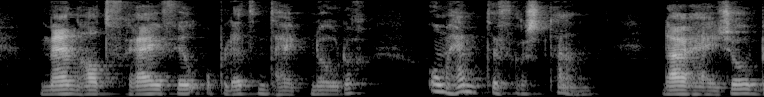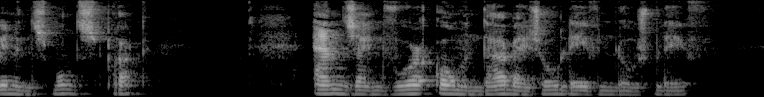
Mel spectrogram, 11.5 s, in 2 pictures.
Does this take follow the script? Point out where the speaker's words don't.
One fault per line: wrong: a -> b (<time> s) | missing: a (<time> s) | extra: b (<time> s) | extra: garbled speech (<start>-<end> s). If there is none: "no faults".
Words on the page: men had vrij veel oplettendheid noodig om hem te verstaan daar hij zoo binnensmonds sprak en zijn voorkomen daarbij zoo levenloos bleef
no faults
